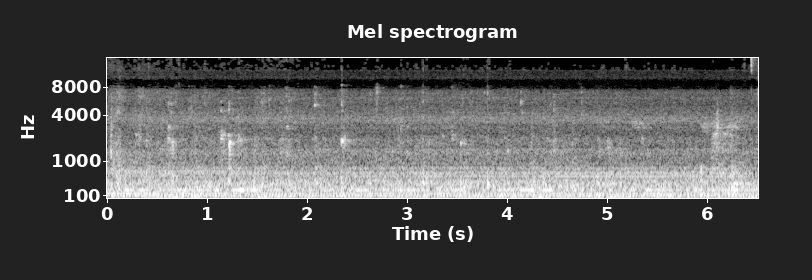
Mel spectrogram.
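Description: Near silence: a faint steady low room hum with a few faint soft clicks and mouth sounds of quiet chewing on raw steak.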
